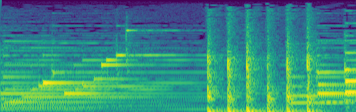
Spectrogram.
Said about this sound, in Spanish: No bien acababan los dos amigos el segundo ajenjo, cuando se oyó llamar discretamente a la puerta de la sala.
